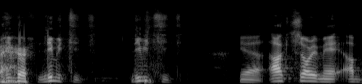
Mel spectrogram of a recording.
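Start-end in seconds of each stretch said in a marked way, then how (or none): 0.0-1.7 limited with clipped South African vowels; South African accent. Shown as a demonstration. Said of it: "I'm trying to do a South African accent".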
